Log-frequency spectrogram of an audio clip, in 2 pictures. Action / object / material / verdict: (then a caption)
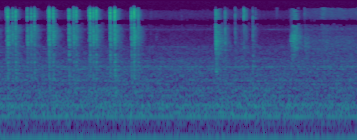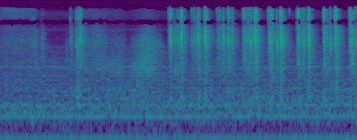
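tap / plastic mini fridge casing / plastic / none. Long acrylic nails tap around the inside of an empty, hollow, small pink plastic mini beauty fridge with its door open, then tap and scratch along the outer side of its plastic casing. The sound is a run of quick, irregular, bright clicky taps with a softer stretch of scratching in the middle. A steady low hum runs underneath throughout.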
